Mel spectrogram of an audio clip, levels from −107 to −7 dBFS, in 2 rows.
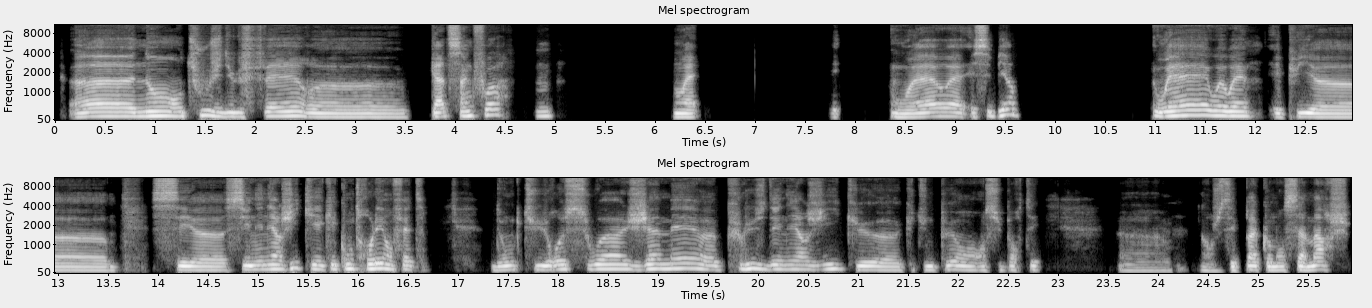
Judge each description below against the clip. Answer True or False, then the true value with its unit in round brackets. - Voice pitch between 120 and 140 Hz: True (135 Hz)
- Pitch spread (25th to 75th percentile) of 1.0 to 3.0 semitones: False (4.0 semitones)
